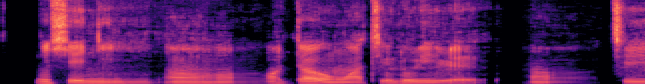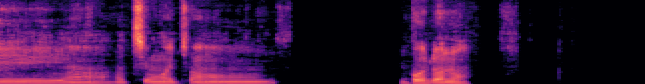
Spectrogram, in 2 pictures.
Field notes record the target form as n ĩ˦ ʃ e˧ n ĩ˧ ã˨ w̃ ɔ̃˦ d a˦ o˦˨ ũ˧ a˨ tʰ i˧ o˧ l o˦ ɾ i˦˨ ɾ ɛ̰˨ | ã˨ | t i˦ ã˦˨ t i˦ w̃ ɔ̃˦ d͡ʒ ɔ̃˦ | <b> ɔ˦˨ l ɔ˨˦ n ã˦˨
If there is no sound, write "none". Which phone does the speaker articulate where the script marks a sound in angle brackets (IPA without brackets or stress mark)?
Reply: b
